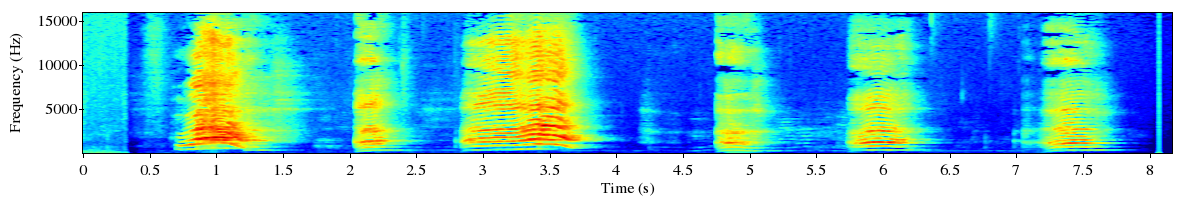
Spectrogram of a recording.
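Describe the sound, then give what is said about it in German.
A baby who has just woken up fusses and babbles downstairs in a series of six short, wavering cries and whimpers separated by brief pauses, clear, with no adult talking. “Ich höre es nämlich von unten weinen.”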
